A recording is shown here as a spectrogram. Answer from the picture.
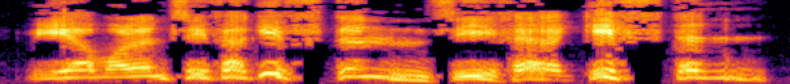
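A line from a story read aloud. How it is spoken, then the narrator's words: Shrieking witches. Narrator (German): kreischten die Hexen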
